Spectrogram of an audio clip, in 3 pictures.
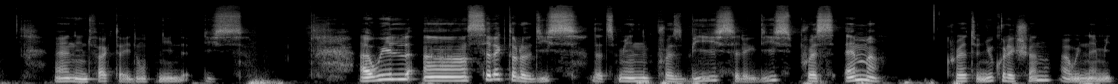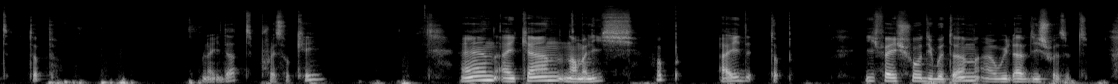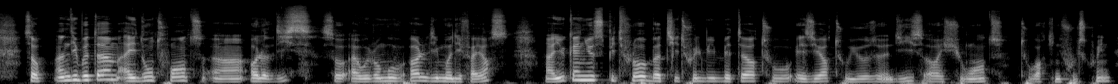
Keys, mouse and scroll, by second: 0.6-4.5 drag, 4.5 middle click, 5.1-6.2 drag, 6.2 b, 15.7 click, 17.4 click, 19.7 click, 21.1-33.5 middle drag, 31.6 '.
